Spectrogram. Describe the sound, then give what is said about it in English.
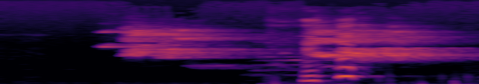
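Faint barking from several dogs going crazy: a drawn-out yelping cry followed by a short cluster of sharper barks near the middle, all fairly quiet. “Them dogs are going crazy down there.”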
